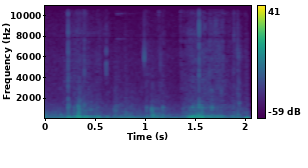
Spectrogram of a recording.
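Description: A few soft footsteps on a hard floor, heard as scattered, irregular taps.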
